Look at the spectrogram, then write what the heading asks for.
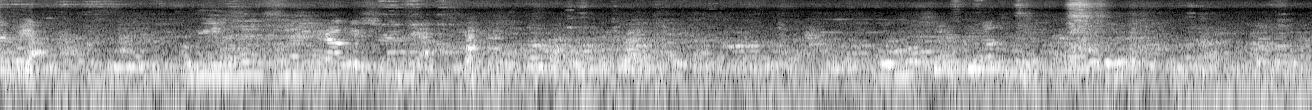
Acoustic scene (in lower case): crowded indoor space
